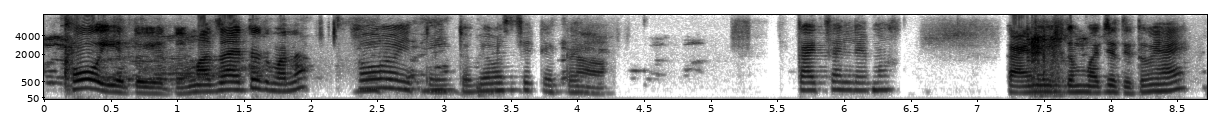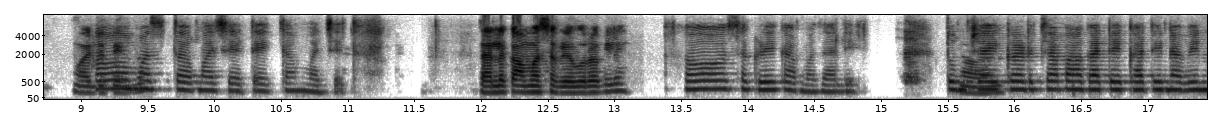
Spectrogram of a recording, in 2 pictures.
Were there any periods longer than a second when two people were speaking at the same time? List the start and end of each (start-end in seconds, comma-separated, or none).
none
